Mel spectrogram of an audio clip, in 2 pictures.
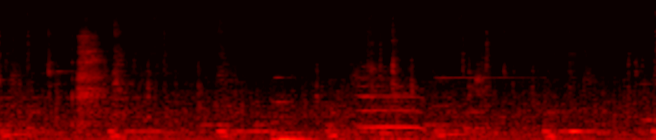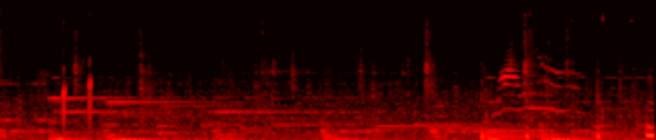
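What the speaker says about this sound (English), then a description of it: "I hear them meow and I just feel such an urge to mimic it." Soft, intermittent cat meows from a Minecraft cat, several short calls spread across quiet game ambience with light taps and clicks.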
